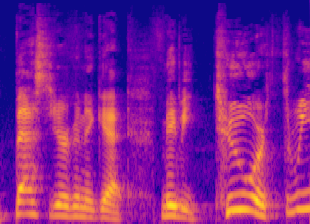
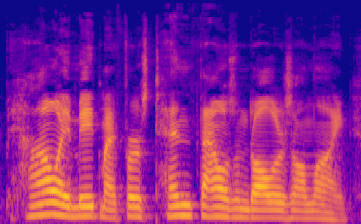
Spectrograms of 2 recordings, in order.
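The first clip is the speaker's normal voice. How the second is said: normal talking voice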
